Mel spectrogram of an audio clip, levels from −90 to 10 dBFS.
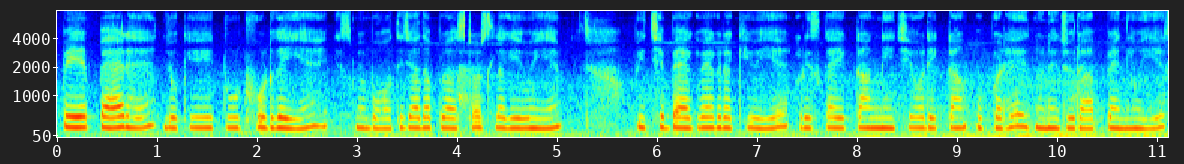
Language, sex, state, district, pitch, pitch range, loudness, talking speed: Hindi, female, Bihar, Supaul, 235 Hz, 230-245 Hz, -17 LUFS, 180 wpm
